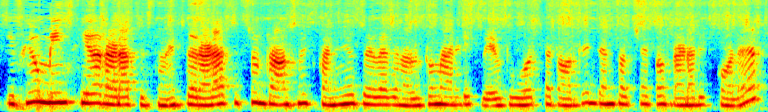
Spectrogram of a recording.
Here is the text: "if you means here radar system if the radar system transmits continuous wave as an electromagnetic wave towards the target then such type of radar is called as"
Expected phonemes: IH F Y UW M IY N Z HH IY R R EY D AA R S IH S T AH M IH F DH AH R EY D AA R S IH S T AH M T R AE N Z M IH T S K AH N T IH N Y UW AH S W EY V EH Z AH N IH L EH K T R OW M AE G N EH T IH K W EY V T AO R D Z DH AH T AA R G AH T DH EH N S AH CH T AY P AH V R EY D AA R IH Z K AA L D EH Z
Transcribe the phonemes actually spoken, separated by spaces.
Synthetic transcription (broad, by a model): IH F Y UW M IY N S HH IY R R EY D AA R S IH S T AH M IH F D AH R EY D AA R S IH S T AH M T R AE N S M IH T S K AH N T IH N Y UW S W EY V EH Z AH N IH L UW T OW M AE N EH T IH K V EY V T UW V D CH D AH T AA R G AH T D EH N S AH S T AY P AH F R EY D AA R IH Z K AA L AH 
